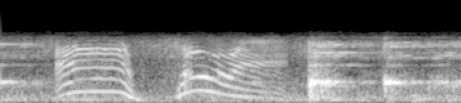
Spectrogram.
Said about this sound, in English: Oh, Donald, I said no. Give me that cowbell.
